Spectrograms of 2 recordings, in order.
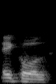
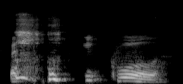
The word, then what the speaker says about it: equal: Okay, yeah, I almost thought I heard école, like the school, but equal. There's a little bit of that wool. Wool, equal. Equal.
